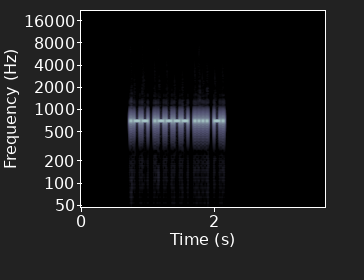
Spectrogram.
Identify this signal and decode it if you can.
Morse code, heard as a keyed tone, about 40 wpm, 700 Hz. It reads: W1HN
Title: USA Call Signs - 4 Characters - Repeated 3x - 40wpm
